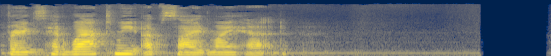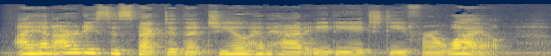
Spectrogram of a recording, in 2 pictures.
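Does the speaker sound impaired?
No.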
